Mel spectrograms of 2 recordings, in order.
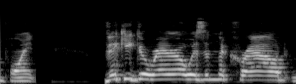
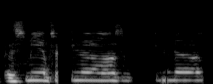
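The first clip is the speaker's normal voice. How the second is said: a hint of playful character, softer; lightly voiced wrestler; 8 dB quieter, faster than usual. Podcaster imitating a wrestler's nose-touching gimmick, lightly voiced. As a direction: murmur it as a little comedy bit. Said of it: "the touching the nose".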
